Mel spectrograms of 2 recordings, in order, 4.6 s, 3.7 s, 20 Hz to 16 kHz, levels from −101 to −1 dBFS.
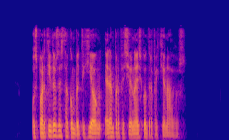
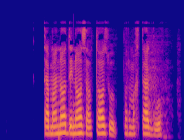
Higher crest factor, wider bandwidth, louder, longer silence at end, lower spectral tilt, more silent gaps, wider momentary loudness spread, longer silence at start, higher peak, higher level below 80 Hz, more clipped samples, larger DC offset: first, 24 dB vs 18 dB; second, 8 kHz vs 9.4 kHz; second, -30 LUFS vs -27 LUFS; first, 0.95 s vs 0.45 s; about the same, -5 dB/octave vs -5.5 dB/octave; second, none vs 1.87-1.91 s, 2.35-2.45 s; about the same, 11 LU vs 12 LU; second, 0.65 s vs 0.85 s; about the same, -8 dBFS vs -10 dBFS; about the same, -64 dBFS vs -68 dBFS; neither; neither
